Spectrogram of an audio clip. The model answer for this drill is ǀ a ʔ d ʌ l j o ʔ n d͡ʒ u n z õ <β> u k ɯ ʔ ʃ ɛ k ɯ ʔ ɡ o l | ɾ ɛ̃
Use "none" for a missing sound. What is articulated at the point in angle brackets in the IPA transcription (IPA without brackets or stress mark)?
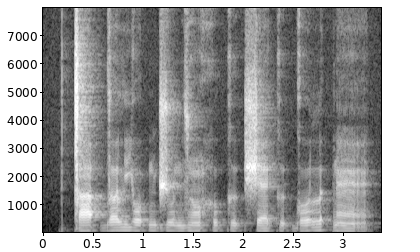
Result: h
